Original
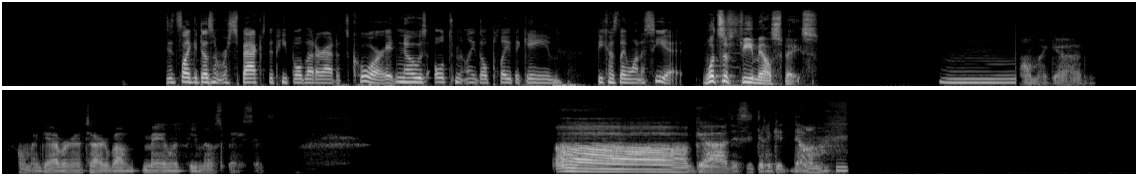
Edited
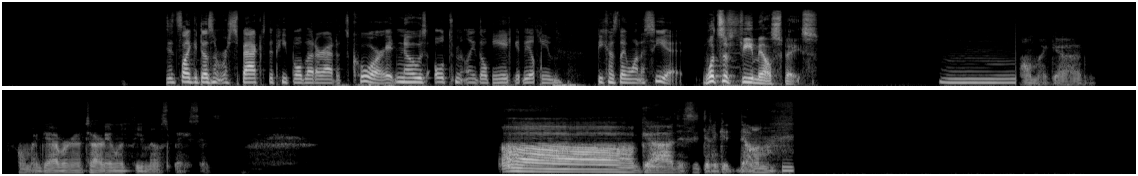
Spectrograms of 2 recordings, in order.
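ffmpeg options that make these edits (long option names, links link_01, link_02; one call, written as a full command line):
ffmpeg -i in.wav -filter_complex "[0:a]asplit=4[link_01][link_02][link_03][link_04];[link_01]atrim=end=4.912[link_05];[link_02]atrim=start=4.908:end=5.402,asetpts=PTS-STARTPTS,areverse[link_06];[link_03]atrim=start=5.398:end=12.372[link_07];[link_04]atrim=start=12.908[link_08];[link_05][link_06]acrossfade=duration=0.004:curve1=hsin:curve2=hsin[link_09];[link_09][link_07]acrossfade=duration=0.004:curve1=hsin:curve2=hsin[link_10];[link_10][link_08]acrossfade=duration=0.004:curve1=hsin:curve2=hsin" out.wav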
